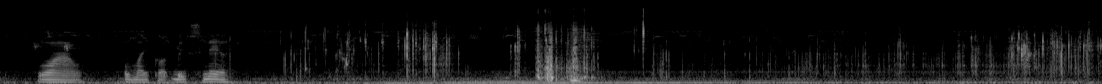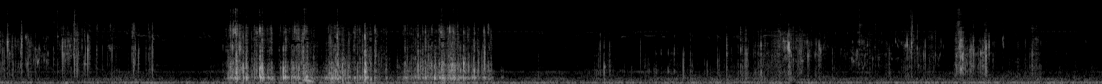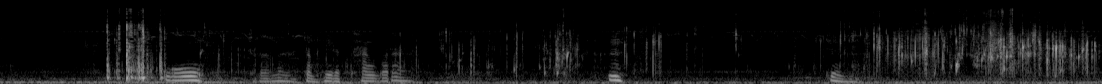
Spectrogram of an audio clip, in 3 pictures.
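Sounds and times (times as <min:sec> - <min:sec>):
water splashing and swishing: 0:02.8 - 0:12.6, 0:17.0 - 0:22.0, 0:25.6 - 0:29.0, 0:30.3 - 0:33.0.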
